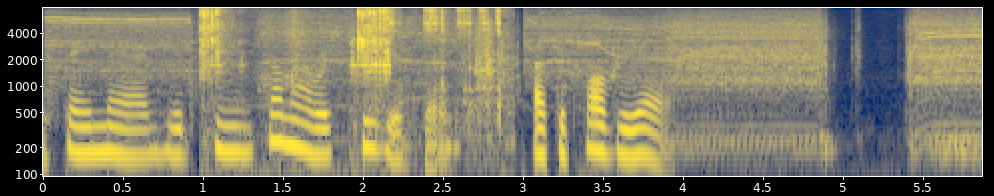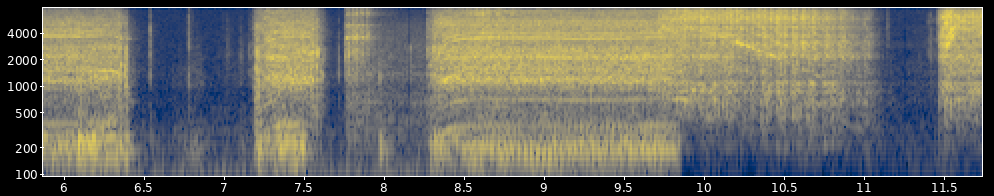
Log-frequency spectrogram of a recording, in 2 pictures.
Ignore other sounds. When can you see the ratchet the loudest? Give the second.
2 s.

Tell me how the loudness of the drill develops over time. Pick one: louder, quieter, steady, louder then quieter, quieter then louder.
louder.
